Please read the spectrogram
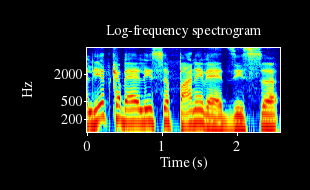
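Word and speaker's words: Lietkabelis Panevėžys: che io faccio molta fatica a pronunciare, ma adesso ci proverò. Vuoi farlo tu? Lietkabelis Panevezis, mi sembra giusto, forse l'accento giusto, mi fanno cenno di sì.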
